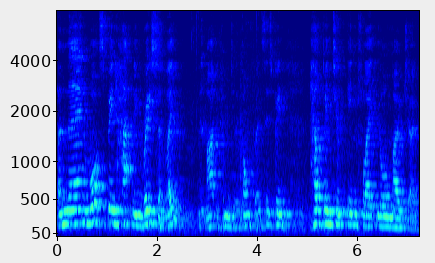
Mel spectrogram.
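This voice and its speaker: A man's fairly high voice with lively intonation at a moderate pace, noticeable background noise and audible room echo. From England. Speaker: leadership coach and presenter. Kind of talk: conference presentation. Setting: conference stage with large audience, microphone.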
